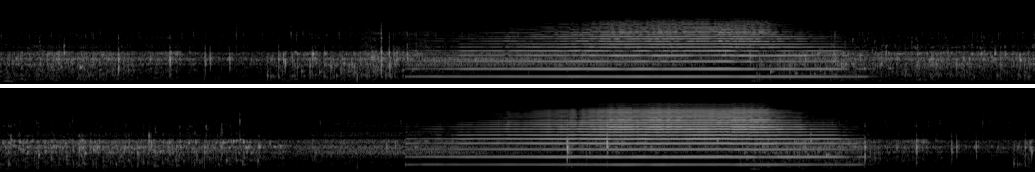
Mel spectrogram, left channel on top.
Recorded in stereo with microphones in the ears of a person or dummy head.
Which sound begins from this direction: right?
A trumpet, at 4.0 s.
